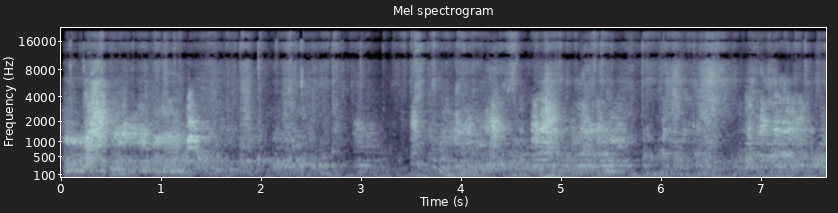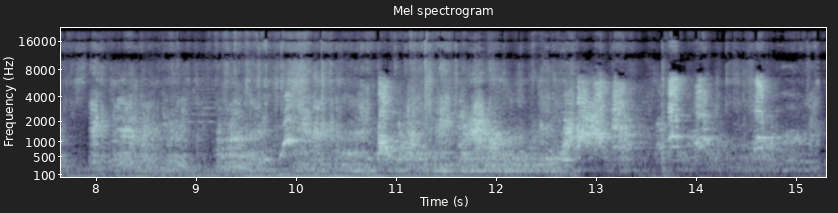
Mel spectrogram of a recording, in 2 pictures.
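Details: Several puppies growl, whine and yap over one another in a busy, overlapping chorus while eating, sounding angry.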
